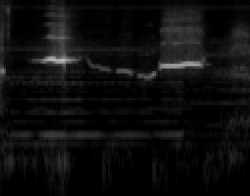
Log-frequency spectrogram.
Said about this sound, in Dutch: Dat is eh, een sample van een eh, Tuvaanse keelzanger.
